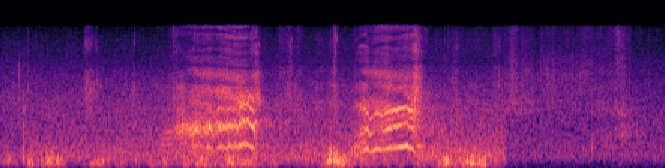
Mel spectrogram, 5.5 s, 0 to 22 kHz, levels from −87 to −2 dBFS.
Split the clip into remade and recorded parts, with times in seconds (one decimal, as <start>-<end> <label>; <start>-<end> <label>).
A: 0.0-0.9 recorded; 0.9-4.2 remade; 4.2-5.5 recorded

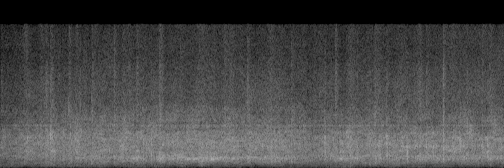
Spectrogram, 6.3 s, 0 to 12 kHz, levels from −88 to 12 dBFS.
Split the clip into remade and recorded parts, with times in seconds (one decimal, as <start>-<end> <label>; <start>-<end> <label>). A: 0.0-0.7 remade; 0.7-1.2 recorded; 1.2-6.3 remade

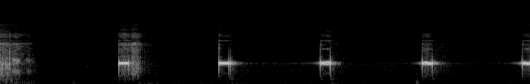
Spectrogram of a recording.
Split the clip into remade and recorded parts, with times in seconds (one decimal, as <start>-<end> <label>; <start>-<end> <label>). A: 0.0-2.3 recorded; 2.3-3.4 remade; 3.4-3.8 recorded; 3.8-5.3 remade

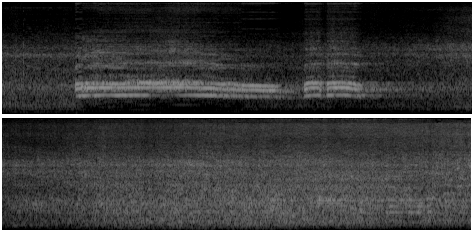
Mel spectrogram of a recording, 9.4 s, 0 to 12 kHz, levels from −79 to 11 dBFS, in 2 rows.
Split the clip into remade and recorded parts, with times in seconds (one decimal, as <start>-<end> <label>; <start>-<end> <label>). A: 0.0-0.8 recorded; 0.8-2.4 remade; 2.4-7.4 recorded; 7.4-8.9 remade; 8.9-9.4 recorded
